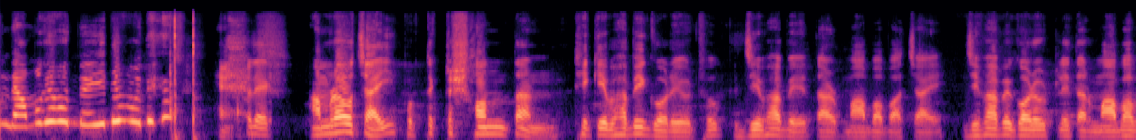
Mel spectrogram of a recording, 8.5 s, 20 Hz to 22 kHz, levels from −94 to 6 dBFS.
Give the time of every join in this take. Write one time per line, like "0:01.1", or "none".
0:02.0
